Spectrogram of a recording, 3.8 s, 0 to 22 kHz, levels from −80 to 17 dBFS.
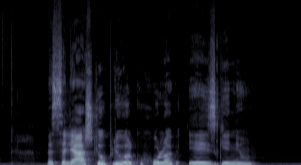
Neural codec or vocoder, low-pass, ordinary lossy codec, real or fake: none; none; none; real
